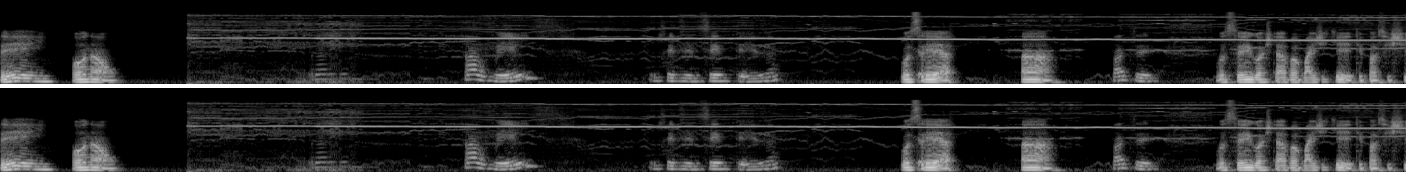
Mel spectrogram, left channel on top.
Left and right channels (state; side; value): identical; both; correlation 1.00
